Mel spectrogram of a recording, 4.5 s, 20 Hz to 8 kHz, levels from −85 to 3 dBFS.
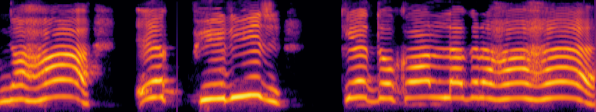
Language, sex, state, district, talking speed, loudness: Hindi, male, Bihar, Bhagalpur, 105 wpm, -11 LUFS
